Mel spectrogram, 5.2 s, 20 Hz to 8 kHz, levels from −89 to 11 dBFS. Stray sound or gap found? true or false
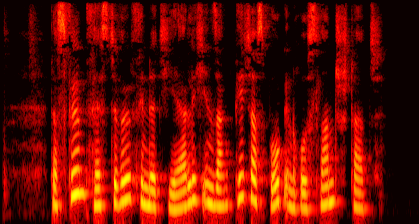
false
